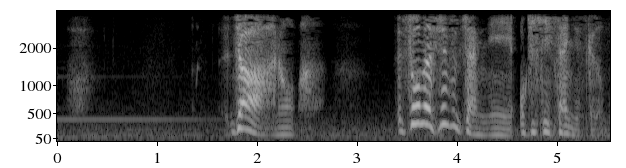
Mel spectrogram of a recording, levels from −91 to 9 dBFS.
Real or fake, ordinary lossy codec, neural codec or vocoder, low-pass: real; none; none; 3.6 kHz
